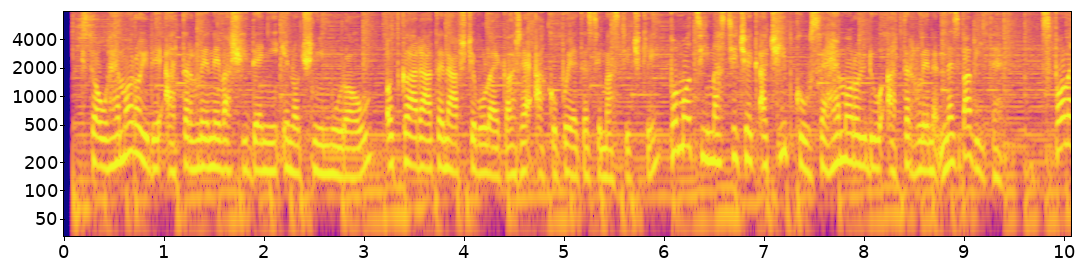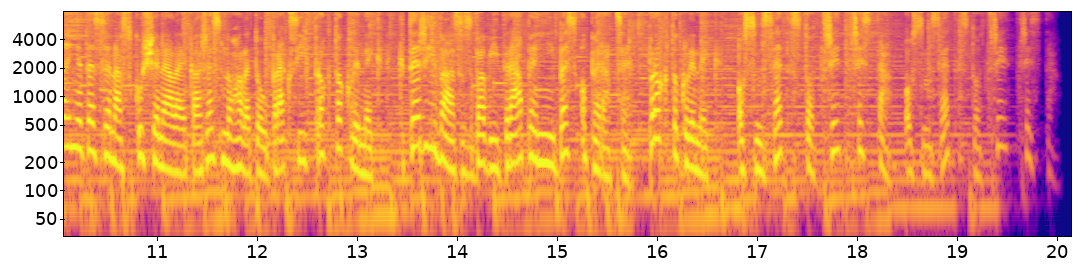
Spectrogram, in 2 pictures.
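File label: Czech, female, commercial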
